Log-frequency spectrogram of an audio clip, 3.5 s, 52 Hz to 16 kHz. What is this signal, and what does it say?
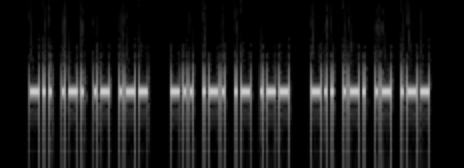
Morse code, heard as a keyed tone, about 49 wpm, 700 Hz. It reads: DRAW DRAW DRAW
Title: Top 500 Words Repeated 50wpm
